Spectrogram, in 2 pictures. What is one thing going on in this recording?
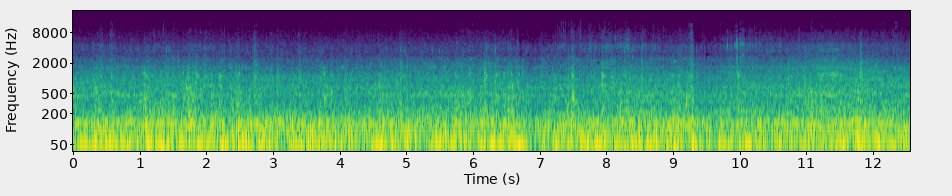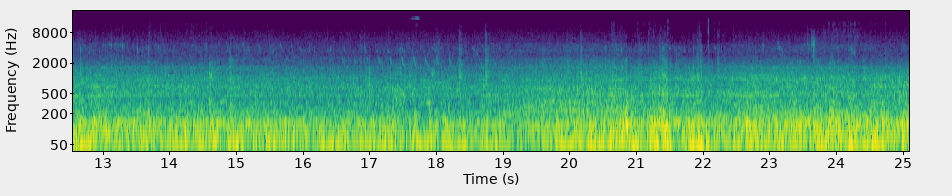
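A car engine rumbles low and steady while driving.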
